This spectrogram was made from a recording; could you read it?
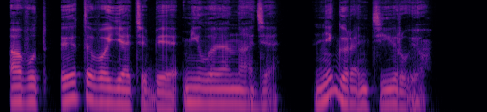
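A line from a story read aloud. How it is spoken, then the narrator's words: Calm. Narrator (Russian): спокойно произнес Егор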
